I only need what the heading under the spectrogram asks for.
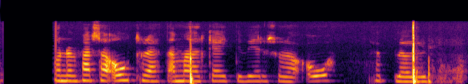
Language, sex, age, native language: Icelandic, female, 14, Icelandic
